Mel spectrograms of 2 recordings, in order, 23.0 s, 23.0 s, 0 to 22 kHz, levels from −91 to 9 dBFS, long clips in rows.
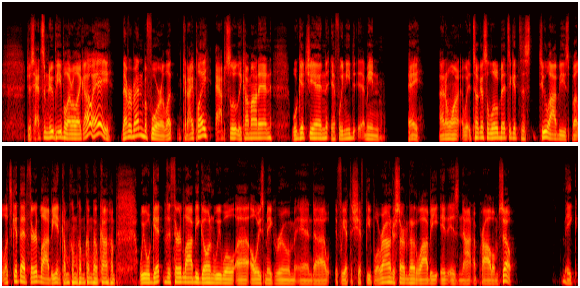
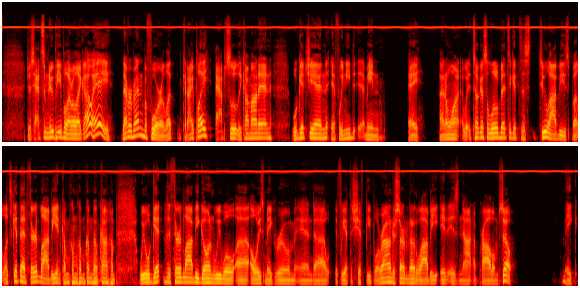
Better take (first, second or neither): first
